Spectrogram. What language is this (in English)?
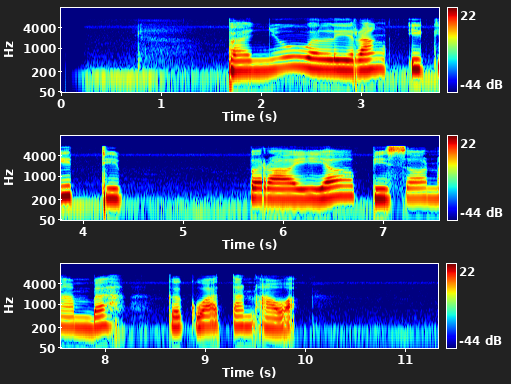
Javanese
